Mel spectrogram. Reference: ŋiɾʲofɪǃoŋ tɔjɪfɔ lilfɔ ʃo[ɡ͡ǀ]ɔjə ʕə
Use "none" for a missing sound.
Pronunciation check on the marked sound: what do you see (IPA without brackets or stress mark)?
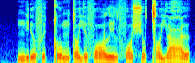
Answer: ǀ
